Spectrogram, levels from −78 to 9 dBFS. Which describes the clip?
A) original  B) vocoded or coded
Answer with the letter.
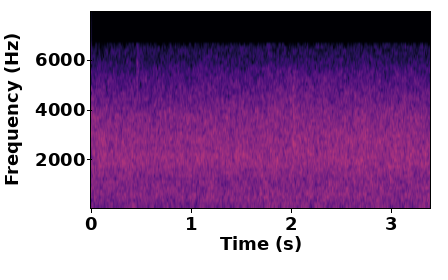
A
